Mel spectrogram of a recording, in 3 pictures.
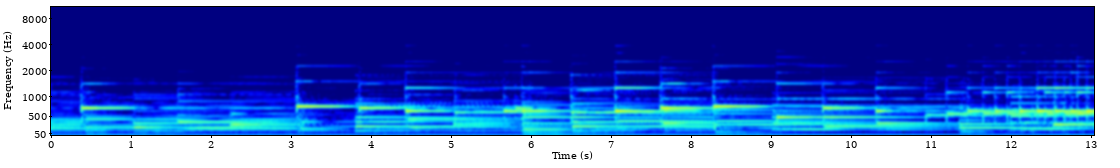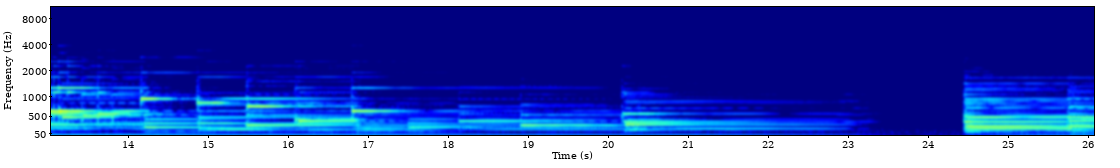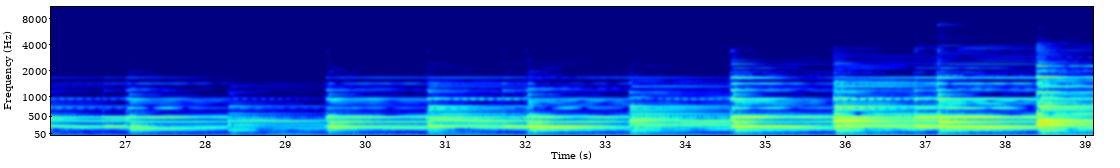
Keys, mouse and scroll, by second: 0.9-8.2 middle drag, 8.2 e, 9.1 z, 21.5 click, 22.7 middle click, 31.2 middle click, 31.5 ctrl+r, 34.1 ctrl+r, 34.2 2, 35.5 click, 35.6 click.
